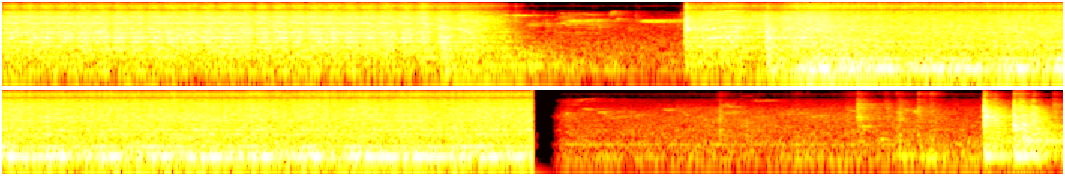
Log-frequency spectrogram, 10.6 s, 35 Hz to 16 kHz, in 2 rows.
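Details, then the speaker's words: Abandoned small-block Chevy V8, first start: catches and runs rough for a few seconds, then cuts out as if running out of fuel, possibly not yet warm. Stumbles and dies; carburetor accelerator pump suspected not working. "it's almost like it's running out of fuel which is interesting wonder if we built any heat in it yet"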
